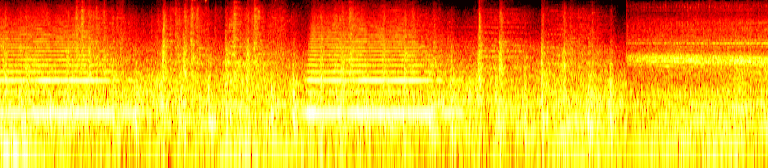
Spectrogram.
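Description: Passenger train passing with two long horn blasts about three seconds apart, over the clickety-clack of wheels running over rail joints.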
